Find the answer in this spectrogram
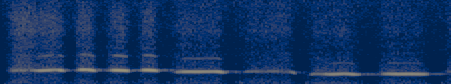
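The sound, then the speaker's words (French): A woman whistles a pop song melody into a microphone: several short, clear notes, then longer held tones that step lower in pitch. The whistling is fairly faint and alone. “Je ne sais pas si vous replacez un peu l'air que je vais tenter de vous siffloter.”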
